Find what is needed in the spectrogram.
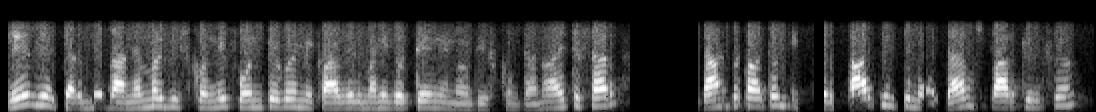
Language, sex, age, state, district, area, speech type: Telugu, male, 18-30, Telangana, Nalgonda, rural, conversation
